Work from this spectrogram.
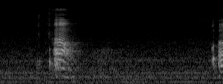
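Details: Fifteen-year-old male cat singing along with his owner's Twinkle Twinkle Little Star, September 10th 2011: two brief, strident meows about a second and a half apart, separated by near silence.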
